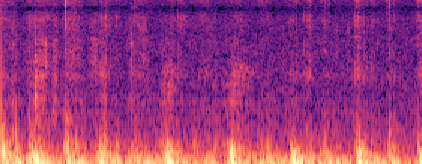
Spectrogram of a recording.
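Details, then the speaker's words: VAZ steering rack, knocking when turning the wheel and stiff steering; dull low knocks about twice a second as the right tie rod is rocked, loose shaft inside the rack; rack repair kit likely. "этот стук У нас есть внутри рейки вероятнее всего что мы будем ставить ремкомплект"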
